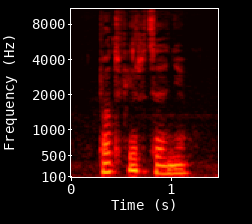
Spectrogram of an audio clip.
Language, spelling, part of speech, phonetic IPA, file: Polish, potwierdzenie, noun, [ˌpɔtfʲjɛrˈd͡zɛ̃ɲɛ], LL-Q809 (pol)-potwierdzenie.wav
